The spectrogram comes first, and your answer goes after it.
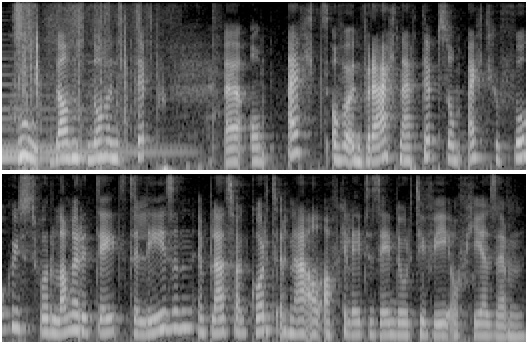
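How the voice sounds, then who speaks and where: Against music in the background, a woman speaks at a fairly slow pace and medium pitch with ordinary pitch variation. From West Flanders, Belgium. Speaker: podcast co-host. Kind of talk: casual chat.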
